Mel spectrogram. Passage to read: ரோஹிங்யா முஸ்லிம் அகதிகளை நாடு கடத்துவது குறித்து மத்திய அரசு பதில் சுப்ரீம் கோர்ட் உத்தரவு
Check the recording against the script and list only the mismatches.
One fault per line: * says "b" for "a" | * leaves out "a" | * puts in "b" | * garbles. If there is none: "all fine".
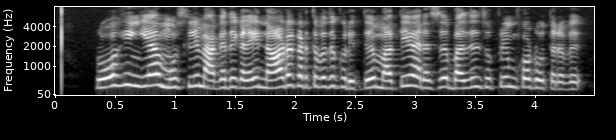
all fine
